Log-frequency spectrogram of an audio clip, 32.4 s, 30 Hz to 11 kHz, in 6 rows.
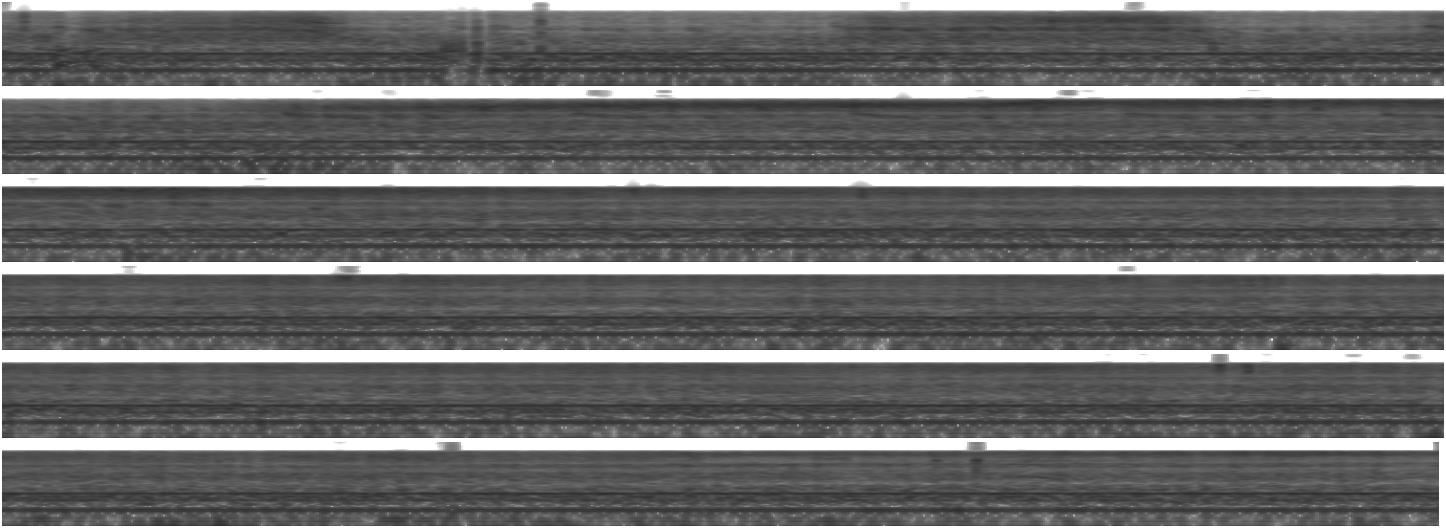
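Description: Beech 18's radial aircraft engine running steadily on the ground, one engine turning its propeller after starting, a constant loud drone with no change in level.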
